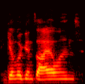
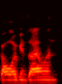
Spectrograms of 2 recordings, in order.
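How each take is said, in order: First: The first vowel sounds like 'gill'. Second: The first vowel sounds like 'gull'. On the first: The speaker calls it right. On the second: The speaker calls it wrong. "not Gulligan's Island"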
